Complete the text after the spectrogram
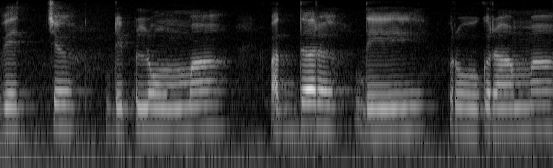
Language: Punjabi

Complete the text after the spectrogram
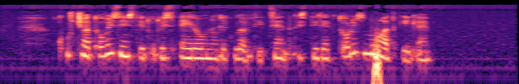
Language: Georgian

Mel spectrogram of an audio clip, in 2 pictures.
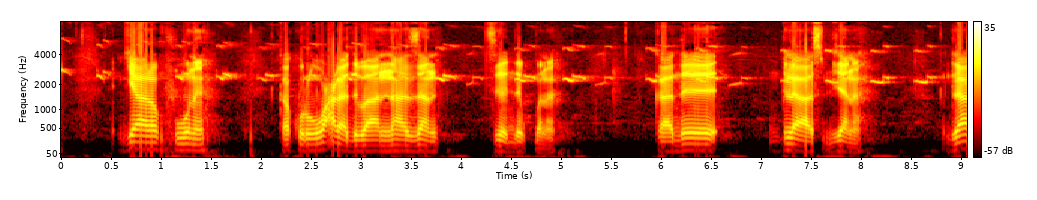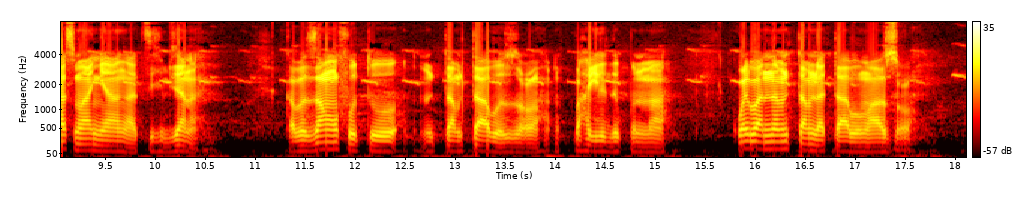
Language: Dagbani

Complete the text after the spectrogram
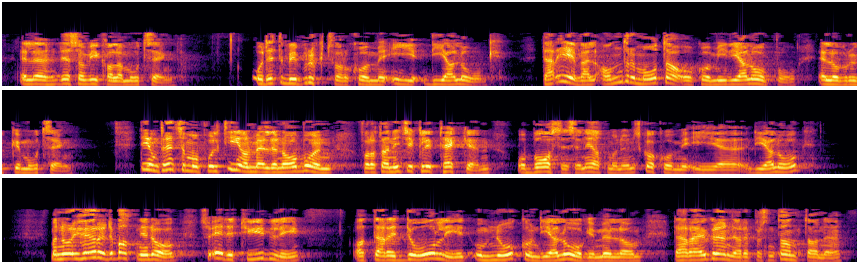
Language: Norwegian Nynorsk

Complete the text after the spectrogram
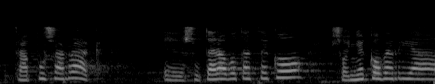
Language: Basque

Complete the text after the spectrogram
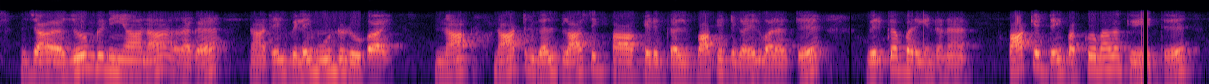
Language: Tamil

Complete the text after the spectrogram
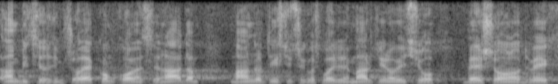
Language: Serbian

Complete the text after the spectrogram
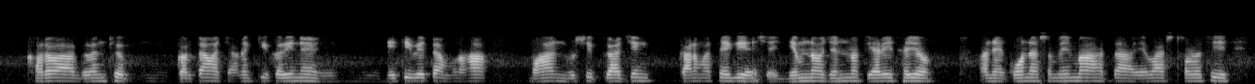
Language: Gujarati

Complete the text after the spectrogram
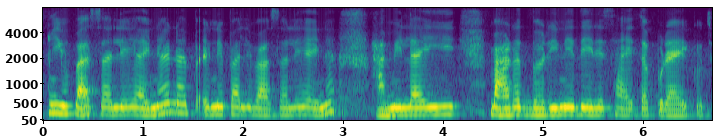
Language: Nepali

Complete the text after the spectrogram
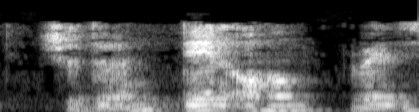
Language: Bangla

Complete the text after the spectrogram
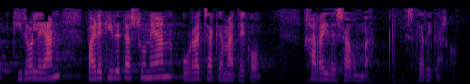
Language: Basque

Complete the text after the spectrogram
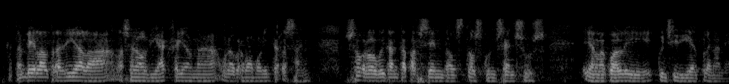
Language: Catalan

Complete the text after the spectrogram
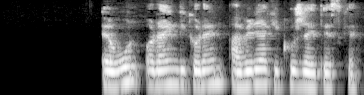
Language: Basque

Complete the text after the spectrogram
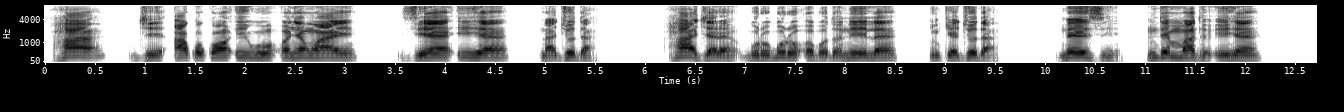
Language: Igbo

